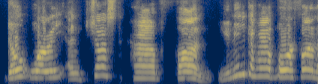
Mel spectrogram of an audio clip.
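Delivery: high, slow, fond parent; doting parent voice. Retold or imitated. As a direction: coax her gently like a doting parent. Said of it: "How do you guys like Bill's acting".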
